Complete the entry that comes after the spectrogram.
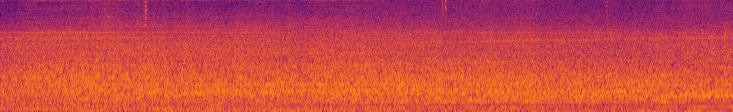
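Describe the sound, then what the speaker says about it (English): A jet airliner engine spooling up at Phoenix Sky Harbor airport gives a steady, loud roar with a broadband rumble that holds throughout, heard from outdoors without speech. "Look at that smoke coming out of that plane. The engine starting up."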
